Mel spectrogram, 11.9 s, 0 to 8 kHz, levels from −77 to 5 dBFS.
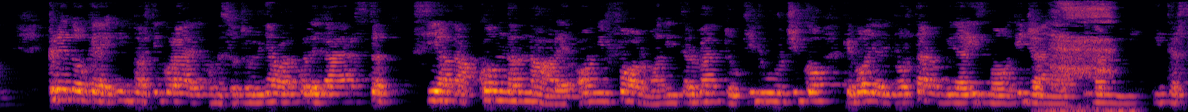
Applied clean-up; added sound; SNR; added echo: classical method WPE with log-MMSE.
